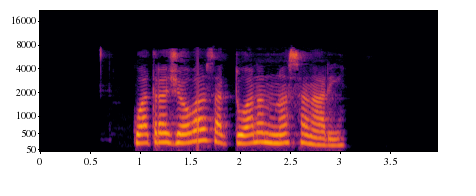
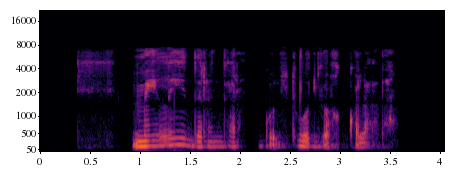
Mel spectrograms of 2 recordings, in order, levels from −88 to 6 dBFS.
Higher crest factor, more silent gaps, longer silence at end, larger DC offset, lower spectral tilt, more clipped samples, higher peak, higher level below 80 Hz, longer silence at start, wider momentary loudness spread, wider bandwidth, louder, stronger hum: about the same, 16 dB vs 20 dB; neither; first, 0.95 s vs 0.5 s; neither; about the same, -4.5 dB/octave vs -5.5 dB/octave; neither; first, -4 dBFS vs -18 dBFS; first, -62 dBFS vs -76 dBFS; first, 0.95 s vs 0.35 s; second, 8 LU vs 21 LU; about the same, 7.6 kHz vs 7.8 kHz; first, -17 LUFS vs -37 LUFS; neither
